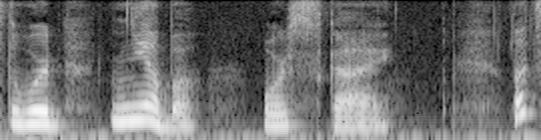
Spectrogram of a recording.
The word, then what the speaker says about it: небо: and protruded Nia Nia there's almost a slight Y sound built in draw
